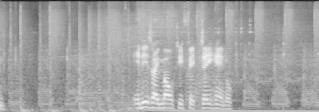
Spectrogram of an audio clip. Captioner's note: clicking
